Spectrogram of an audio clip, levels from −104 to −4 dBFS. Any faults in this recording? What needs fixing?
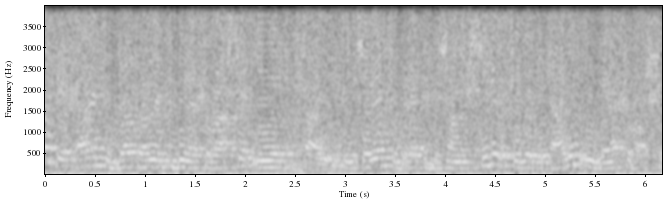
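Companded audio read as linear runs through the whole clip. The A-law bytes are played as plain 8-bit samples without expansion. Quiet and loud speech come out similarly large, giving harsh, buzzy distortion and strong noise in pauses. To prevent it, expand A-law to linear PCM before playback.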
